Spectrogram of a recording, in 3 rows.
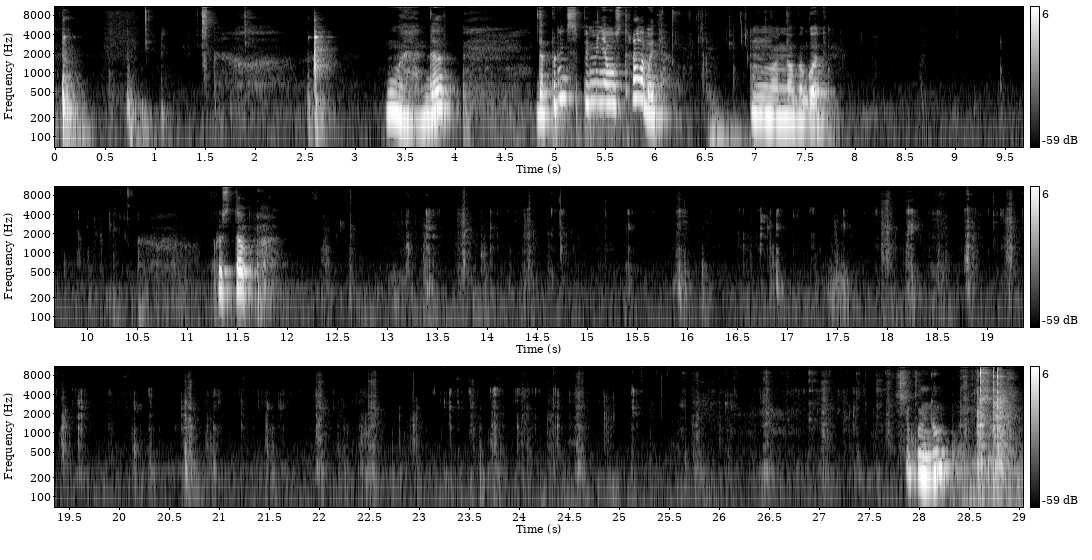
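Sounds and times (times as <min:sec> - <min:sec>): chewing with crunchy clicks: 0:09.4 - 0:10.5, 0:12.2 - 0:27.9.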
